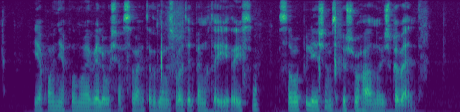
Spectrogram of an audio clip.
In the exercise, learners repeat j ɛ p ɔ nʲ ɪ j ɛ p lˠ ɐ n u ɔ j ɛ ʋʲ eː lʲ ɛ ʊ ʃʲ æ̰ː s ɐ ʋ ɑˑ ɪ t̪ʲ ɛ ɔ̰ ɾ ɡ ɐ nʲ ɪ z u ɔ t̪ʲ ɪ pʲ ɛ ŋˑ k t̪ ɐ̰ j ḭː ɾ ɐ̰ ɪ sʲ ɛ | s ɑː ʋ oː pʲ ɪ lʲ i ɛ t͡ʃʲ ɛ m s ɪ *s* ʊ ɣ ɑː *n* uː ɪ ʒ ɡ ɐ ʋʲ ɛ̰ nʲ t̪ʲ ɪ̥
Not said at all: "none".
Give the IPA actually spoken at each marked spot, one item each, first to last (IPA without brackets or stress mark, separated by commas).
ʃ, n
